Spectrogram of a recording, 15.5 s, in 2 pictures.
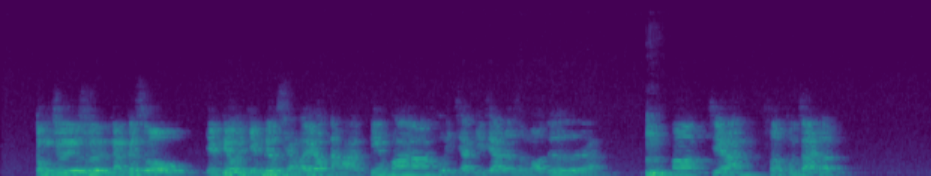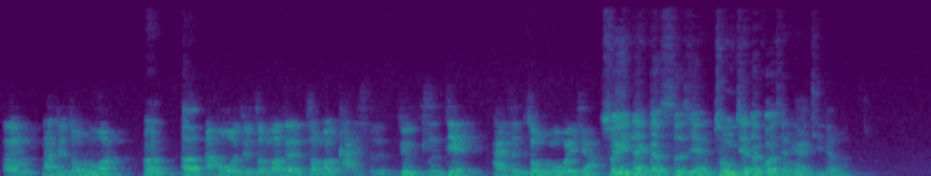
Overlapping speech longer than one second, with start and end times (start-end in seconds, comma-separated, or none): none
